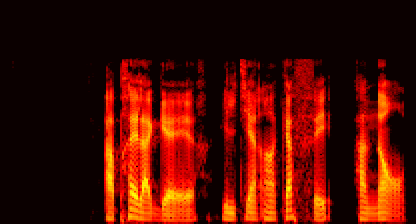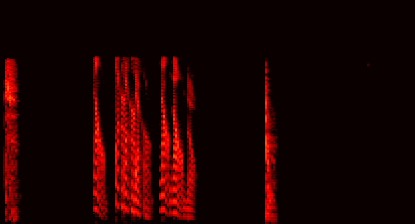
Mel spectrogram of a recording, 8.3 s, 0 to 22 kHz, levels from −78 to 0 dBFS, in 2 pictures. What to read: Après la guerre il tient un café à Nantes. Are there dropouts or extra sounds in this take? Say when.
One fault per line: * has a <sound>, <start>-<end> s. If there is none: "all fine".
* has a chirp, 5.1-6.1 s
* has a thud, 6.8-6.9 s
